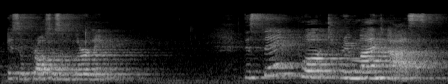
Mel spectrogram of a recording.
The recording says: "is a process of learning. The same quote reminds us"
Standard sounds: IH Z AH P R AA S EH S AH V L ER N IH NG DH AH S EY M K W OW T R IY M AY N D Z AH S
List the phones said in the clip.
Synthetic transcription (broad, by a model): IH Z AH P R AA S EH S AH V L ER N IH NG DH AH S EY M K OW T R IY M AY N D AH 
